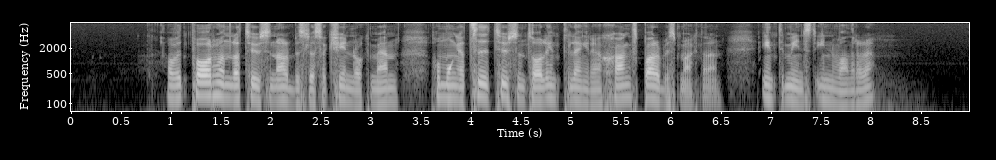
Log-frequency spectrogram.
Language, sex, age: Swedish, male, 25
